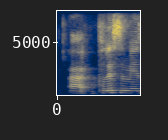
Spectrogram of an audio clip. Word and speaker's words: polysemy: You can begin by correcting my pronunciation if I've got that wrong. But maybe before we get to the issue itself, could you maybe tell the audience, for viewers or listeners like myself who didn't know this word, what polysemy means? – Polysemy is the right pronunciation, I think.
